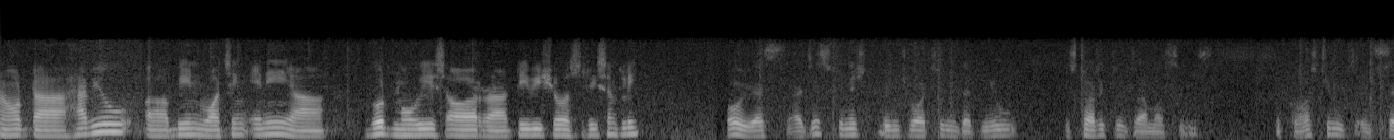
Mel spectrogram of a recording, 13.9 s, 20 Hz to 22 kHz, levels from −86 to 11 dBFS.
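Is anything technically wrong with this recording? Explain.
Yes, there's one issue. From 10.33 to 10.65 s, and again from 12.15 to 12.75 s, comfort noise takes the place of the background. The room hiss turns flat and featureless and drops by about 1 dB. That's likely Opus DTX halting transmission during the gaps while the receiver fills them with synthetic noise.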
